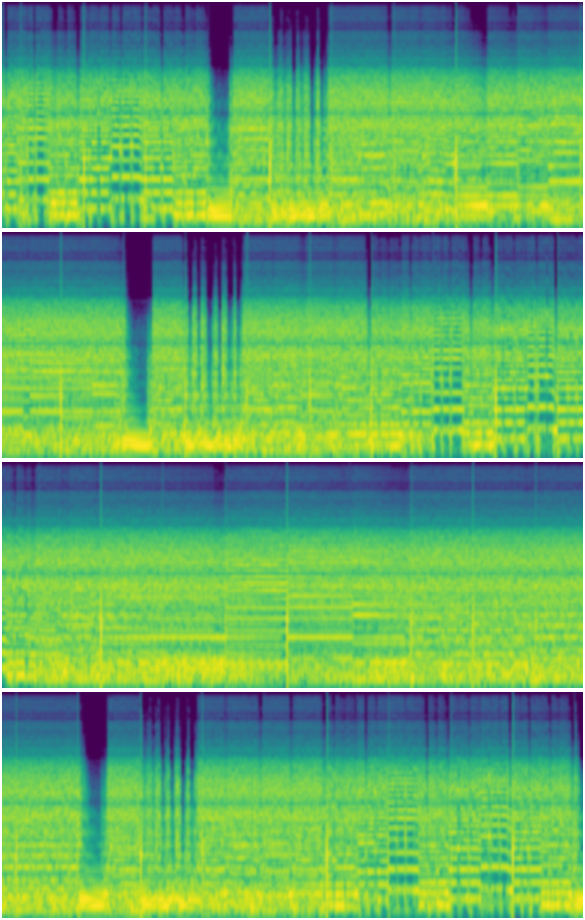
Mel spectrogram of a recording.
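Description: Distorted ESP LTD electric guitar playing a black metal riff of picked minor-triad shapes and let-ring chords, with a few brief stops in the playing.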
